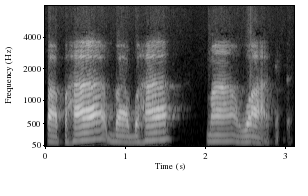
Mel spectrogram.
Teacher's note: Ostia niki pertemuan antara bibir atas dengan bibir bawah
